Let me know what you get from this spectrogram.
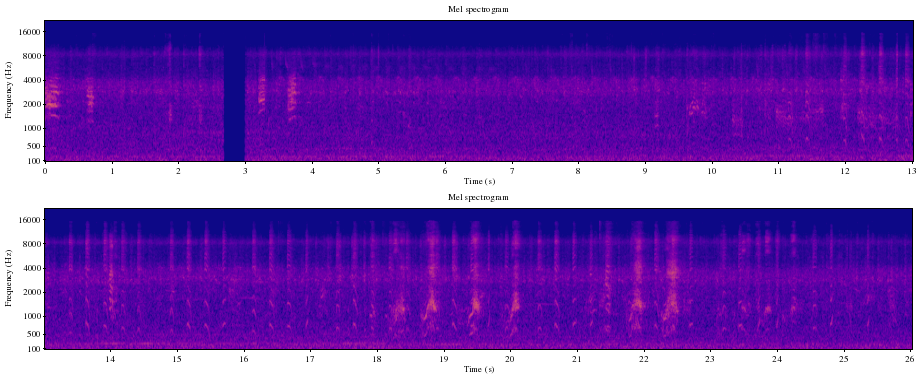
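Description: Bird calls: short calls repeated at irregular intervals, sparse at first and coming thick and fast in the second half. The sound cuts out for a moment about three seconds in.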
